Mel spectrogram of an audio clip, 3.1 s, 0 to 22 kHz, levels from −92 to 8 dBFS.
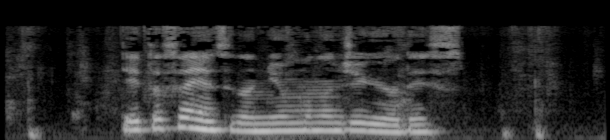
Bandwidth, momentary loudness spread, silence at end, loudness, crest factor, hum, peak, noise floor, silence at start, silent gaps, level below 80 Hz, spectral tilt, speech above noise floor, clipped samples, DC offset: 11.5 kHz; 8 LU; 0.3 s; -26 LUFS; 18 dB; none; -10 dBFS; -48 dBFS; 0.15 s; none; -58 dBFS; -5.5 dB/octave; 23 dB; under 0.1%; under 0.1%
